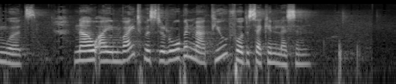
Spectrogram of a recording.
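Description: A young woman speaks into a handheld microphone.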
